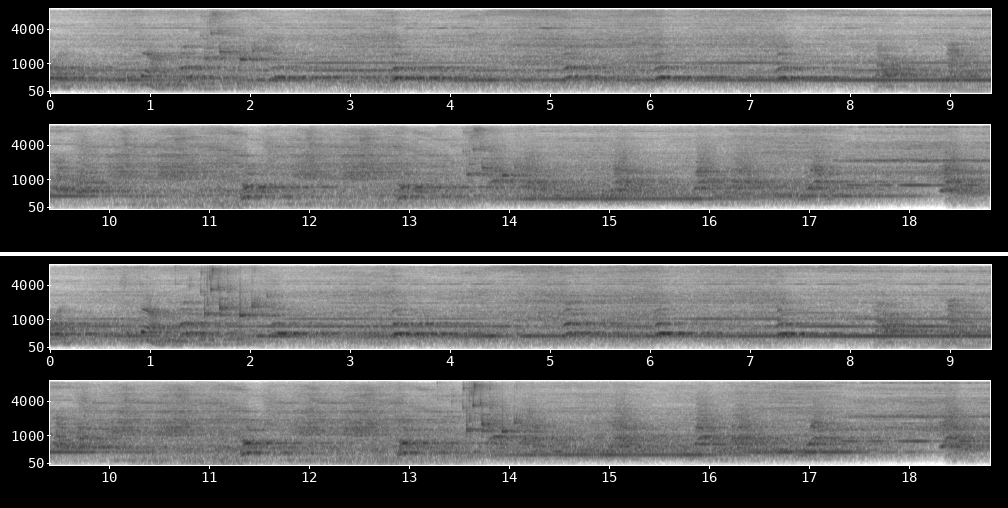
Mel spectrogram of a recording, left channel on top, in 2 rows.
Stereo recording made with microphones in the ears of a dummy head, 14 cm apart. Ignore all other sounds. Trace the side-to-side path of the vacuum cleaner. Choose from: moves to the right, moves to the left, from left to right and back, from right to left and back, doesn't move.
from left to right and back.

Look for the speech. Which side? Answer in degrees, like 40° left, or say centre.
30° right.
